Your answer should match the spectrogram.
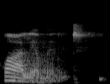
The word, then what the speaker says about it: parliament: careful with the pronunciation the first syllable par is long stressed rhyming with card but the other two syllables have the weak vowel so the pronunciation is par leah meant that means here there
